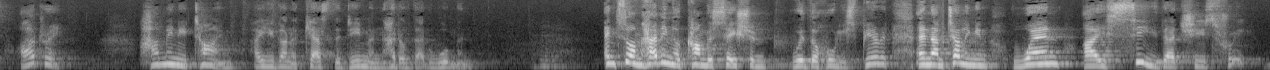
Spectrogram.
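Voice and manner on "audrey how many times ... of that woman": very soft, quieter voice. Retelling words she heard inside her, in a very soft voice. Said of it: "very soft on the inside of me".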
